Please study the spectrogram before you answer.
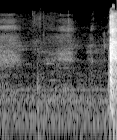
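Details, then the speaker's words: Quiet room, then one sudden, loud, explosive sneeze at night, part of a sneezing attack in an adult who says shots make him stuffy and nasal; sneeze. "One more for good measure. I get sneeze attacks."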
